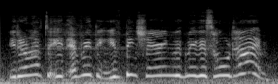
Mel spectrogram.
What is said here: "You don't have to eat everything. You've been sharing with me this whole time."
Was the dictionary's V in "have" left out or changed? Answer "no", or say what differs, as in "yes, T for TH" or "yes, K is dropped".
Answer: yes, F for V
